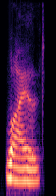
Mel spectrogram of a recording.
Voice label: "wild", Indian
